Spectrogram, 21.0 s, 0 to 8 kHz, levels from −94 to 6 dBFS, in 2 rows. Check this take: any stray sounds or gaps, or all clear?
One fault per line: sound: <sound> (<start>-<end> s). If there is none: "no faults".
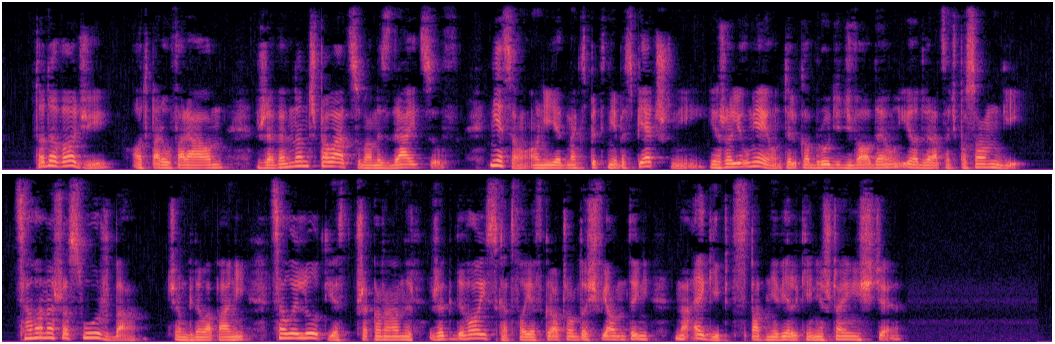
no faults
